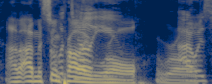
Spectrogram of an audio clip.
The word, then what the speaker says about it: Royal: It's pronounced by older Blount Countyans, Royal, as if the Y is silent.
